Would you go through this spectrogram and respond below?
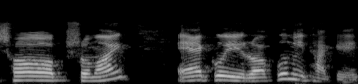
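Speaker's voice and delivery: each word drawn out slowly for emphasis; teacher stressing সব সময় with a slow drawl. Shown as a demonstration. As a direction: lean on সব সময় and spell out একই রকমই slowly. Stressing letter never changes form.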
